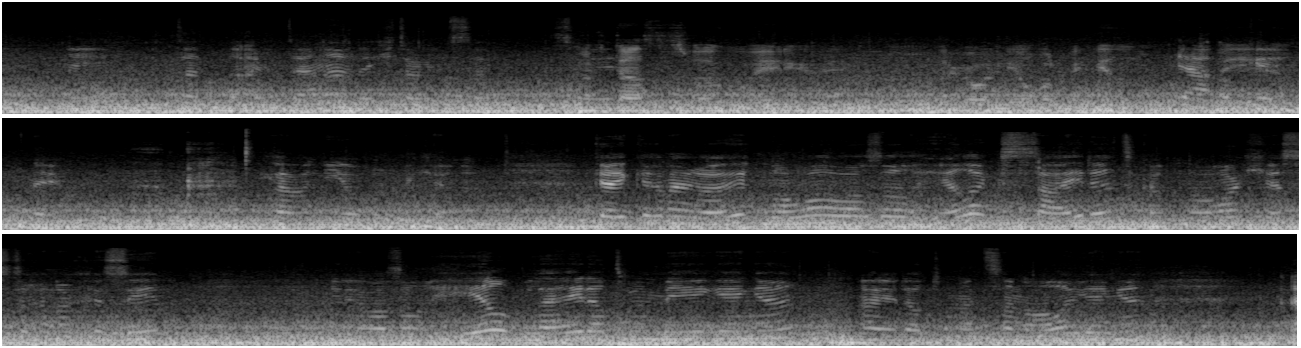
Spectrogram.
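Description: Steady road and engine noise inside a moving car's cabin. A person's voice rises and falls over it, mostly in the second half.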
